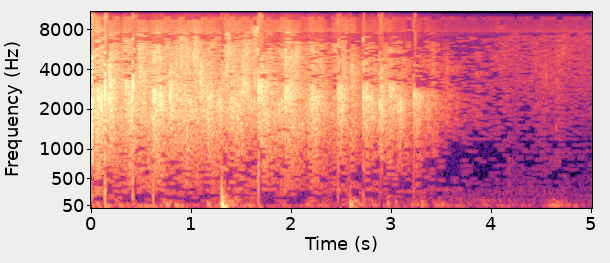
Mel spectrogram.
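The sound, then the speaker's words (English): A church audience applauds: many sharp, overlapping claps form a lively burst that thins out and fades to near silence before the end. “Put your hands together. Let me welcome my brother.”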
